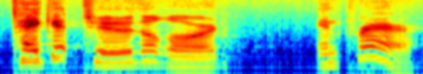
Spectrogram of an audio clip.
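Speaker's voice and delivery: slow, soft hymn phrase; hymn line, tender. Retold or imitated. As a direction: gently give the true lyric. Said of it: "that's not the lyric".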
